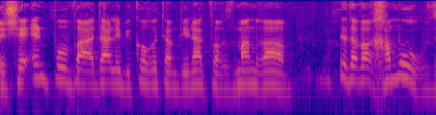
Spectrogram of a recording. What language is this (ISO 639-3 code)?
heb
